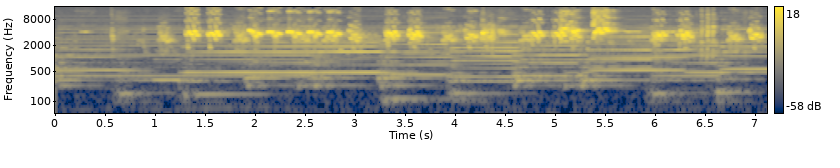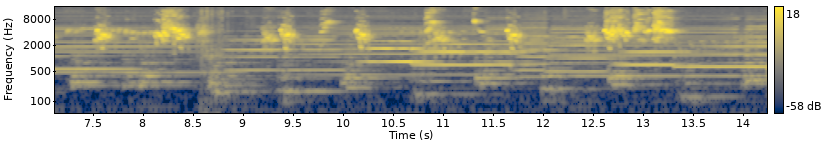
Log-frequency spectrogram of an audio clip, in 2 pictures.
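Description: A flock of budgerigars chattering in runs of quick, high chirps and warbles, over slow instrumental background music with long held notes.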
